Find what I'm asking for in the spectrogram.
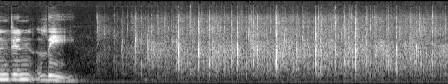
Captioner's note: audience applauding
